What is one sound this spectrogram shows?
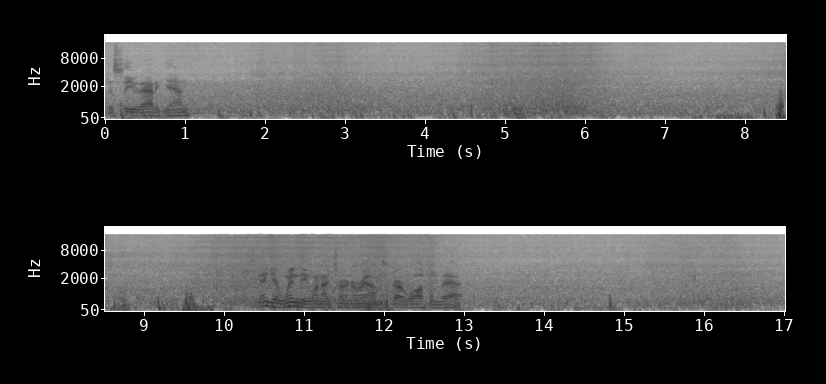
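Gentle waves wash onto the shore.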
